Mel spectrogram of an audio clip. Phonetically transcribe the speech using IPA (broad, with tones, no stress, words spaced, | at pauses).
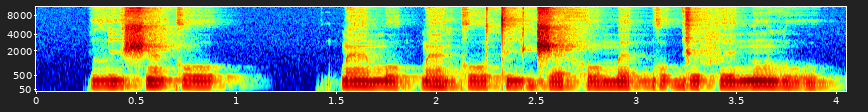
li˧ʃɛ̃˦ko˧ | k͡pɛ̃˧mo˨k͡pɛ̃˨ko˧ ti˧d͡ʒɛ˧ho˧ mɛ˦ɡ͡bo˦ɡe˦ fe˦nũ˦˨ lu˨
